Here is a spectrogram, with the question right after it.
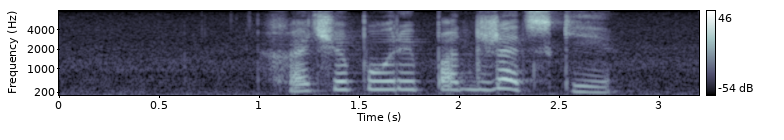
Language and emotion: Russian, positive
